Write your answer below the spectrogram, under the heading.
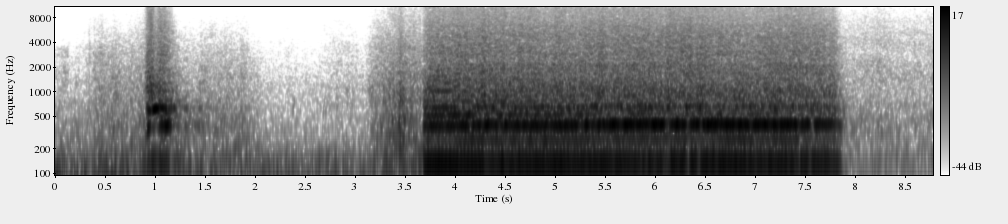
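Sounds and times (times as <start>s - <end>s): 
low rumble: 0.0s - 7.4s
ship's whistle blasting at departure: 0.9s - 1.5s, 3.7s - 8.0s.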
